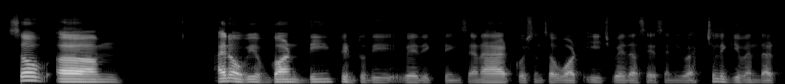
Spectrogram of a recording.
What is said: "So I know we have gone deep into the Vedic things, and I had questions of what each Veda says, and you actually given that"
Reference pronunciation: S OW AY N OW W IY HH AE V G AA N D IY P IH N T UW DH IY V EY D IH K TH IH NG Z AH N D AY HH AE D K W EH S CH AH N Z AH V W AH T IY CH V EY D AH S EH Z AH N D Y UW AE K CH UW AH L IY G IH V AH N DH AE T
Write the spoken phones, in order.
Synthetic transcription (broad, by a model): S OW AY N OW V IY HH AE V G AA N D IY P IH N T UW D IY V EY D IH K T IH NG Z AH N D AY HH AE D K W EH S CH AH N S AH V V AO T IY CH V EY D AH S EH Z AH N D Y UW AE K CH UW AH L IY G IH V AH N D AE T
